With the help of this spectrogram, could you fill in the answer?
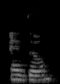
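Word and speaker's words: εδώ: Edo edo. Where is the accent on these words? Where is the stress on these words? Edo at the end.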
